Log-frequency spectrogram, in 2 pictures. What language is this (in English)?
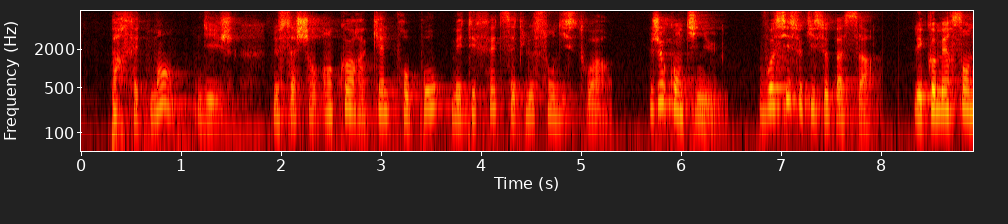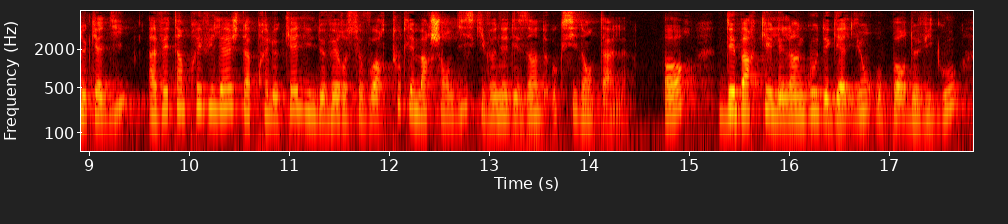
French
